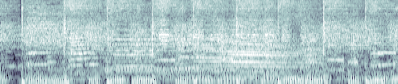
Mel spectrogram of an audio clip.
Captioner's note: honking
